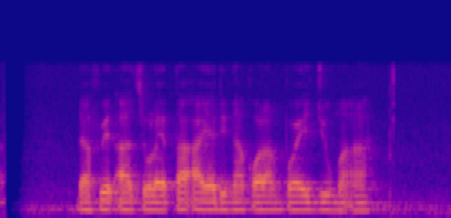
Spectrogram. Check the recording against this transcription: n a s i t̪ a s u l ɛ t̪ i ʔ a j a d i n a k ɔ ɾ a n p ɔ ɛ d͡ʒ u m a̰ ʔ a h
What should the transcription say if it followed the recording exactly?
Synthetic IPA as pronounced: d a f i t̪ a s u l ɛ t̪ a ʔ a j a d i n a k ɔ ɾ a n p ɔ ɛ d͡ʒ u m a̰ ʔ a h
